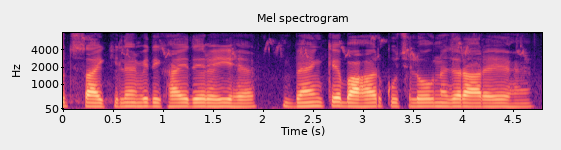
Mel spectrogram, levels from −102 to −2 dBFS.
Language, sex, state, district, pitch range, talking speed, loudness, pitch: Hindi, male, Jharkhand, Deoghar, 140-145 Hz, 190 wpm, -18 LUFS, 140 Hz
